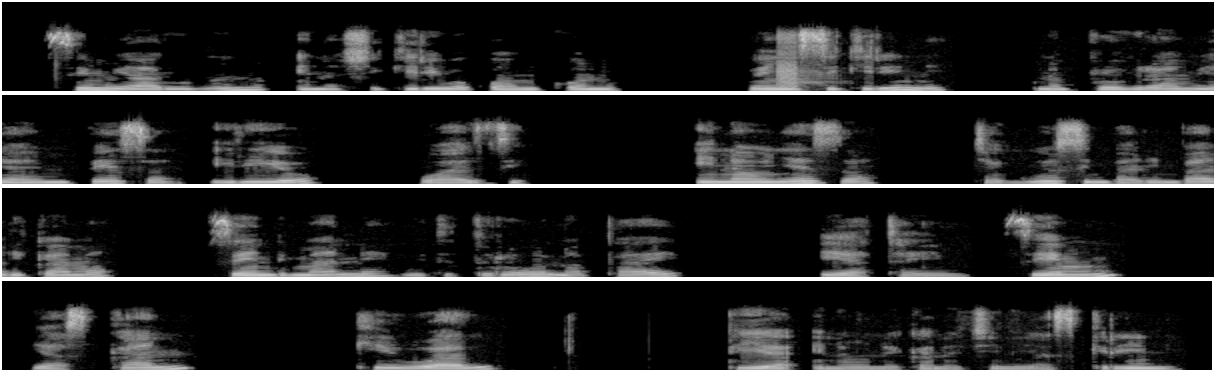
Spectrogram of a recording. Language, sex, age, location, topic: Swahili, female, 25-35, Kisumu, finance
